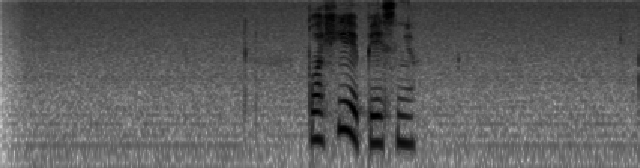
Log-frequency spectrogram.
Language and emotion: Russian, neutral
